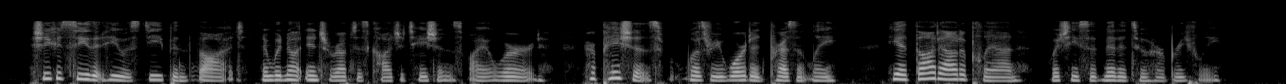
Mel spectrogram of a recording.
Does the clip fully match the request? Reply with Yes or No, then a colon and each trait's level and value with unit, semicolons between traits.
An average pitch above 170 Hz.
Yes: high, 190 Hz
